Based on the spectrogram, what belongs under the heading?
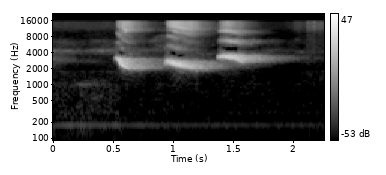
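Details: A captive green-winged saltator (trinca-ferro) sings a champion's song, played to warm up other birds: three loud, rich whistled phrases in quick succession, the last pitched slightly higher, over a faint low hum.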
